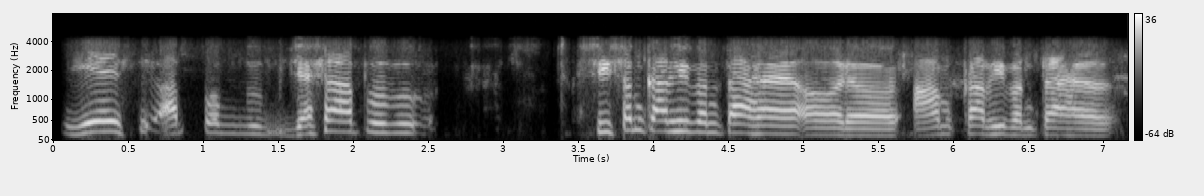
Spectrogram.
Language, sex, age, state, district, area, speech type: Hindi, male, 30-45, Bihar, Muzaffarpur, rural, conversation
